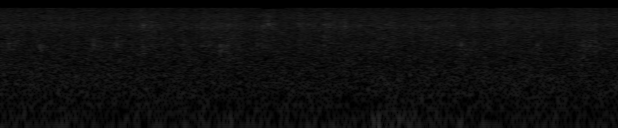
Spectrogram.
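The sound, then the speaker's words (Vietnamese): Rain pours down outdoors in a sudden thunderstorm onto smouldering paper votive horses and elephants. It makes a faint, steady hiss with a few soft low thumps. “Mưa trút xuống đám ngựa voi giấy đang cháy dở.”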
